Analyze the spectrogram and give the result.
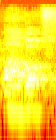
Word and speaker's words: Abba: First of all, this term Abba Father, we tend to say it a bit almost like the music group, but it's not. It's almost like the A is just barely pronounced at all.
